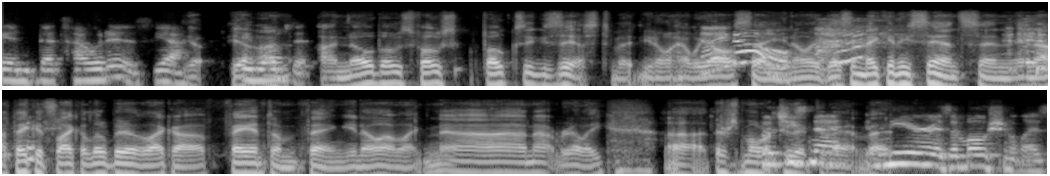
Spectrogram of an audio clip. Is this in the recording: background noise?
no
